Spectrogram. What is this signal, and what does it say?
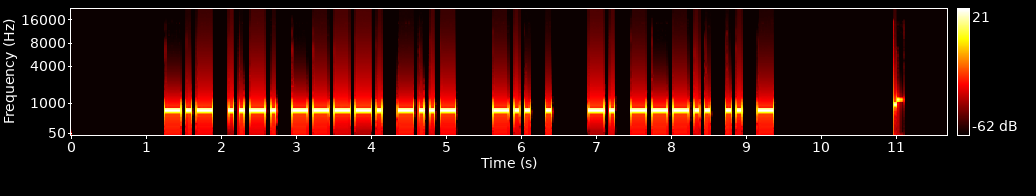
Morse code, heard as a keyed tone, about 17 wpm, 700 Hz. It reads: KF9X DE N8IT
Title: USA Callsign DE Callsign - 4 Characters - 17wpm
